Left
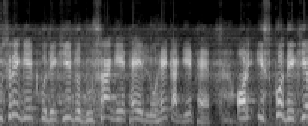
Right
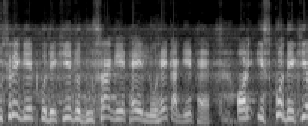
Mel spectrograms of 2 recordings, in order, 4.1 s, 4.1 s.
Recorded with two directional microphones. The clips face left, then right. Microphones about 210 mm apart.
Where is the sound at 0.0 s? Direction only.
50° right (ahead or behind).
